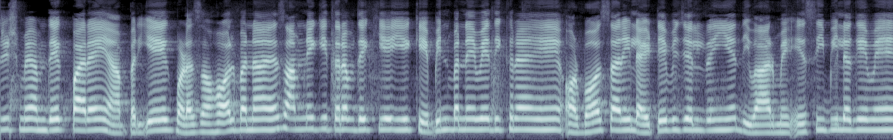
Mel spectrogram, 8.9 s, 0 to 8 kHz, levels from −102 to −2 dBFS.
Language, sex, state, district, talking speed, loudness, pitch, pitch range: Hindi, female, Uttar Pradesh, Budaun, 290 wpm, -17 LUFS, 225 Hz, 205-230 Hz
